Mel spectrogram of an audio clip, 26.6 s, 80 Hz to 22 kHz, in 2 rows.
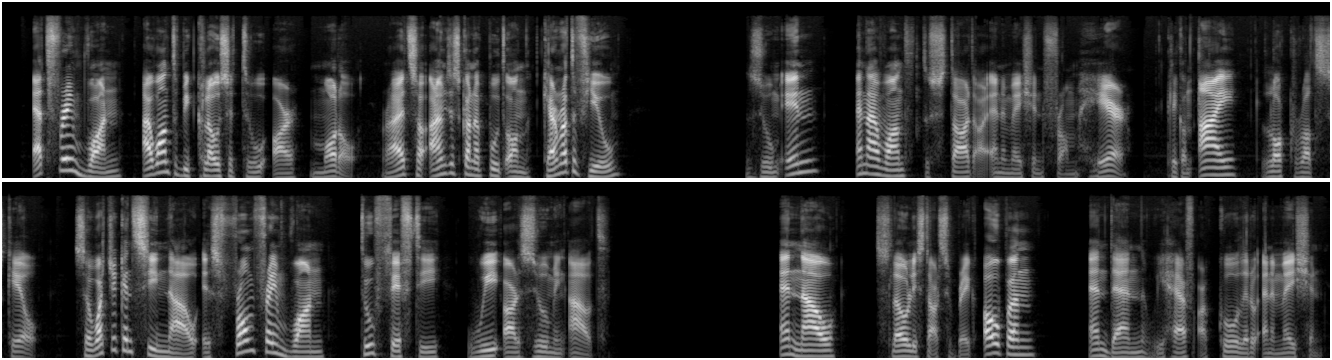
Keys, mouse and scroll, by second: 0.1-2.4 drag, 5.4 click, 6.6-7.7 scroll up 4, 7.7-8.6 shift+middle drag, 8.6 scroll up 2, 9.2-11.4 shift+middle drag, 16.0 space.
